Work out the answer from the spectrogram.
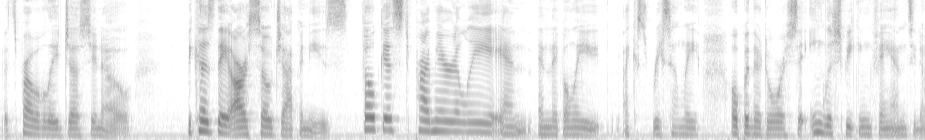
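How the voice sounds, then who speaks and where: A woman's voice: deep voice, vocal fry. A woman co-hosting a podcast, sharing her review in casual talk. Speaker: podcast co-host.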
